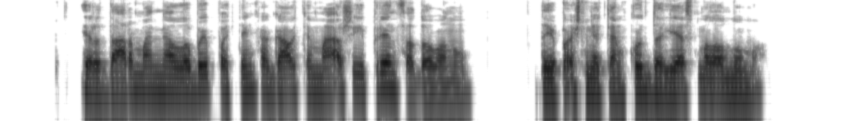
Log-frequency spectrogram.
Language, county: Lithuanian, Vilnius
